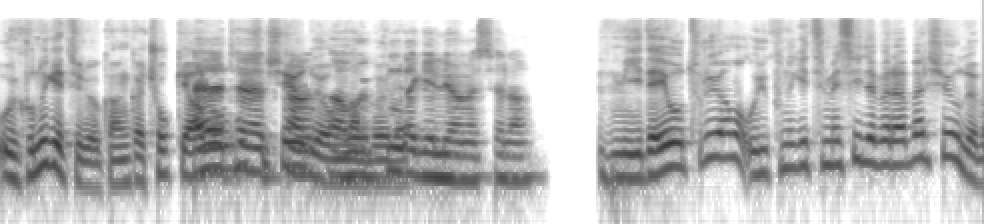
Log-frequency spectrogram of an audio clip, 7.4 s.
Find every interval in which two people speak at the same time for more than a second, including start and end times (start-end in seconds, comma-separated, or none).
1.4-3.1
